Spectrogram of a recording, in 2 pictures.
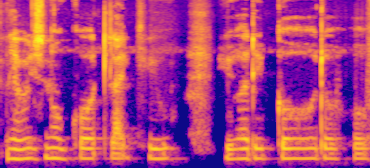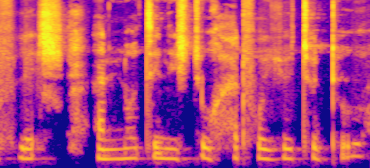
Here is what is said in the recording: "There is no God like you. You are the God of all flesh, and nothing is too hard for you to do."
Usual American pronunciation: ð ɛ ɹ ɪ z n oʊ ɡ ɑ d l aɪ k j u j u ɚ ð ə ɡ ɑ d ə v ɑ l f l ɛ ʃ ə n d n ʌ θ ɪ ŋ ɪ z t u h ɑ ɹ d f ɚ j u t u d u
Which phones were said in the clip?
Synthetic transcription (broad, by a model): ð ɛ ɹ ɪ z n oʊ ɡ ɑ d l aɪ k j u j u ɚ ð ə ɡ ɑ d ə v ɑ f l ɛ ʃ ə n n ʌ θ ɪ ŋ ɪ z t u h ɑ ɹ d f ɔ j u t u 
